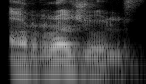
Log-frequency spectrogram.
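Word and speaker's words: الرجل: So if it's followed by lam, you pronounce it as fatha, Hamzatul Maftuha. You say al-kitab, al-qamar, al-rajul.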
